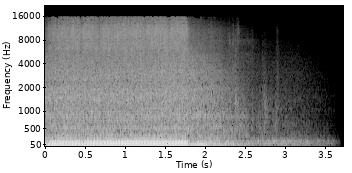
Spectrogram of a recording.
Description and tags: Porsche off growl
sports, ignition, automobile, car, engine, vehicle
